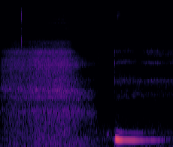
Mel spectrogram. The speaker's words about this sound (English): To just breathe. Deeply for me.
